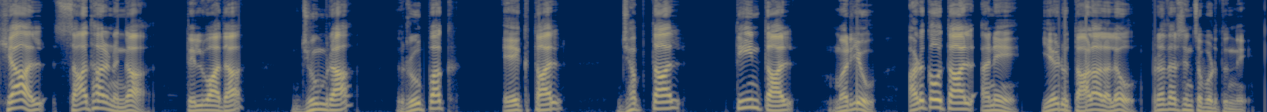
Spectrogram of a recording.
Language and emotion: Telugu, neutral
